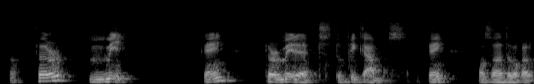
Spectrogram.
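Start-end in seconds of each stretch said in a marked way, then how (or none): 0.4-1.4 "Permit" in two beats with a gap, per... MIT; syllables split, final stress. Shown as a demonstration. Teacher repeating the stress example, "Permit" broken as per... MIT. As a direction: pause after "Per", then land on "mit". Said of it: "la mayor fuerza de voz".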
